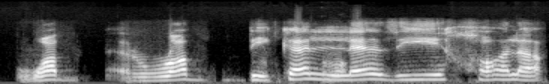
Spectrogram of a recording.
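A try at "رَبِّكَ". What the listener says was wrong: too much too much lips movement no not lips tongue rah rah rah rah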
